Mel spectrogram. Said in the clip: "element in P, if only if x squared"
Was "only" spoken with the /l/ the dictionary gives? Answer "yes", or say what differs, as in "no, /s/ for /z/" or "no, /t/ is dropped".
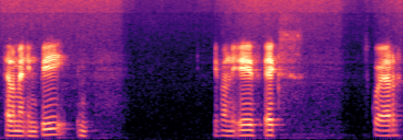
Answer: no, /l/ is dropped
